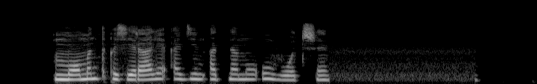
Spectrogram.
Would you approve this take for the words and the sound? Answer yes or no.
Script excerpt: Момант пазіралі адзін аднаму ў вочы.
yes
